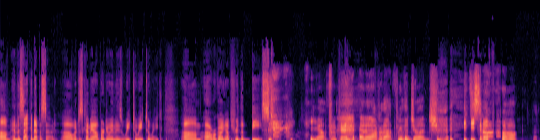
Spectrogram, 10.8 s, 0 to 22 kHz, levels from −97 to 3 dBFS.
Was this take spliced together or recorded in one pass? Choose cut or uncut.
uncut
